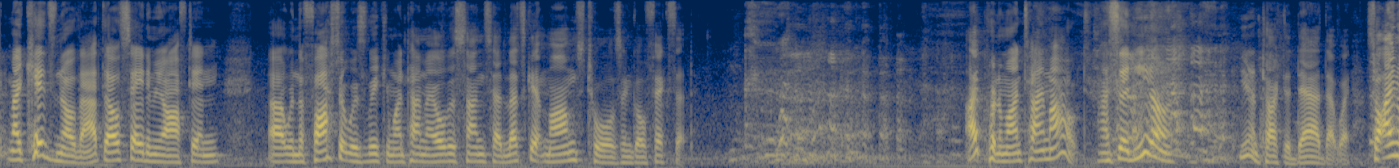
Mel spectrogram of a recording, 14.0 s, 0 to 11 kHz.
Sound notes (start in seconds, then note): 7.4 class laughs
